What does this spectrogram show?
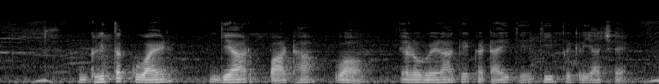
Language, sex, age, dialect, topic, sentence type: Maithili, male, 18-24, Southern/Standard, agriculture, question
